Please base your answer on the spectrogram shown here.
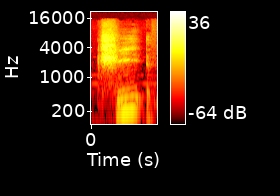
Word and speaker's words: Qi: Yvette young for this it's the chi ealer I believe I'm I believe that's how it's pronounced uh for the record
